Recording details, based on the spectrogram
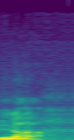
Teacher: इसमें भी थोड़ा सा जीभ मुड़ता है, लेकिन जीभ जहां से राउंड होता है उसके अगल बगल से हवा निकल जाता है। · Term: पार्श्विक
